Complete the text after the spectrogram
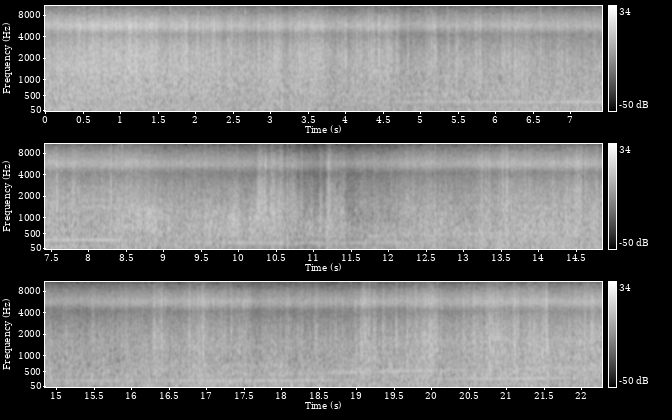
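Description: Wind rushes loudly past at speed.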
